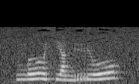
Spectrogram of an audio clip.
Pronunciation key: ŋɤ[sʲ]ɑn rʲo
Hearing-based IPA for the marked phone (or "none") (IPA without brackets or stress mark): sʲ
